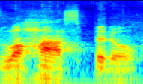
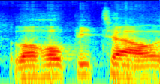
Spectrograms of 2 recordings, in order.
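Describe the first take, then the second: First: The name is said with an 's' sound. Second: The name is said without an 's' sound. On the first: The speaker calls it wrong. "don't pronounce it as La Hospital" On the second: The speaker calls it right. "It's L'Hopital is how you say it"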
